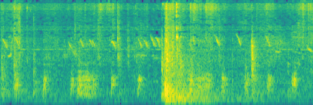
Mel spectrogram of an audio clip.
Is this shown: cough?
no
